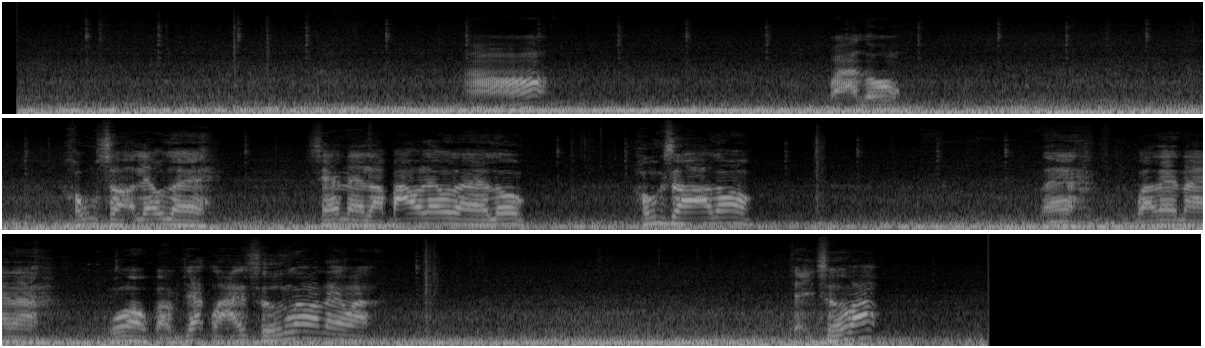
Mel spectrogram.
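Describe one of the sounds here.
A car engine hums steadily, with road noise as it drives.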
